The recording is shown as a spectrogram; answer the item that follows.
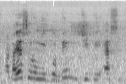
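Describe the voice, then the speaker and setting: An older woman who drives an online taxi tells a story in a casual interview, animatedly acting out both sides of each exchange. Her voice sits high and her pace is quick, with a little hiss or hum on the recording.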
